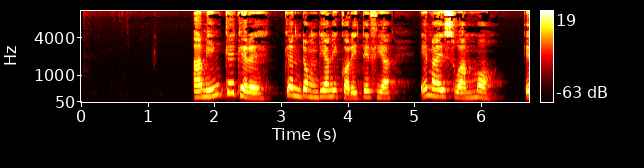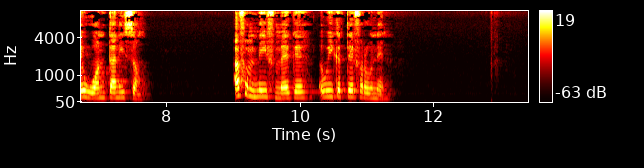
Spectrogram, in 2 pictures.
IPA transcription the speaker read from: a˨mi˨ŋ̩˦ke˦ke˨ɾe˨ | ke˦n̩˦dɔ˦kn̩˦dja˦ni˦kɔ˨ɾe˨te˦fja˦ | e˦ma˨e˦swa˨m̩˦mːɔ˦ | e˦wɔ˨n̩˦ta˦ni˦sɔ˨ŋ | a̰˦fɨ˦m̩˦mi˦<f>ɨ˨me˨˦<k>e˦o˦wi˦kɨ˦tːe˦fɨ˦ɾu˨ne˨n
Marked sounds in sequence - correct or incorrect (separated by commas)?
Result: correct, correct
